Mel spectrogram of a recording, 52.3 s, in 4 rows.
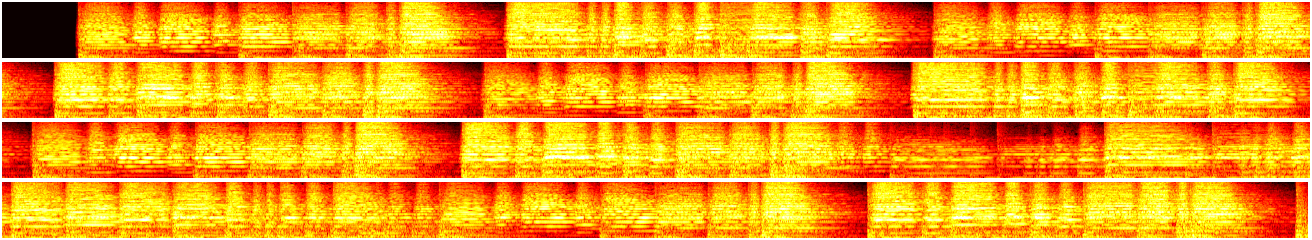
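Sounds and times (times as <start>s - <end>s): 
fanfare greeting: 0.8s - 52.2s.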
